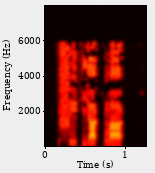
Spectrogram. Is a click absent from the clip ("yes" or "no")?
yes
